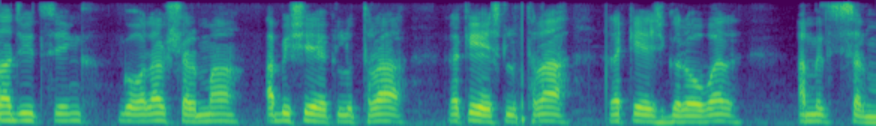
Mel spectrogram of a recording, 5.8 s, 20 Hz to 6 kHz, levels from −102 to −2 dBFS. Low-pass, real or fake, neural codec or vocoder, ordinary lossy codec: 5.4 kHz; real; none; none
